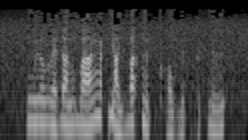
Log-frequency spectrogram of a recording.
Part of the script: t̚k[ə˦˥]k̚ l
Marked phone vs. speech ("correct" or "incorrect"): correct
